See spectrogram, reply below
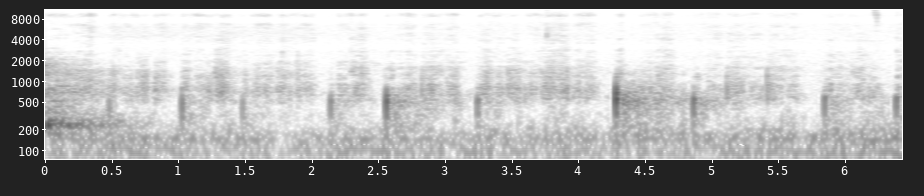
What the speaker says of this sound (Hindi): जैसे एग्जांपल मैं लिख देता हूँ इधर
